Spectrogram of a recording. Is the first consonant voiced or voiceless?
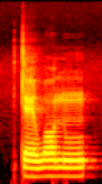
voiceless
